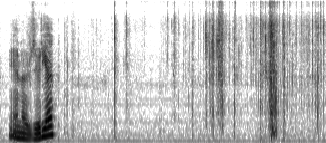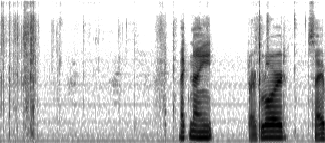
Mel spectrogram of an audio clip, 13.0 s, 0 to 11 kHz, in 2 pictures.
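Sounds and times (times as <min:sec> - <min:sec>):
foil wrapper tearing and crinkling: 0:03.3 - 0:07.8.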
